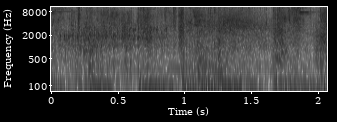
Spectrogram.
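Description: A loud electric crackle of lightning bursts out.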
